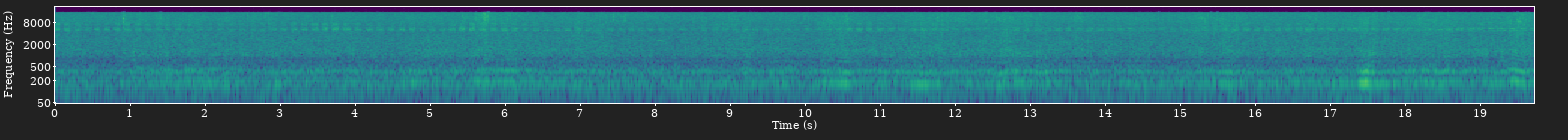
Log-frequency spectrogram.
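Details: Steady buzzing of a bee swarm out of its hive, a continuous low hum with wavering tones as bees circle nearby, one brief louder close pass near the end, otherwise calm and uniform.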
